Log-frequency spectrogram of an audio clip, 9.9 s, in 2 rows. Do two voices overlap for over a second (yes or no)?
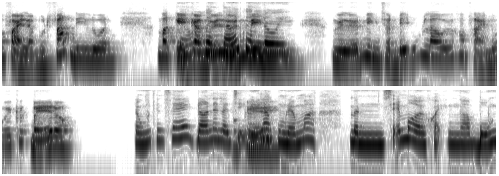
yes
